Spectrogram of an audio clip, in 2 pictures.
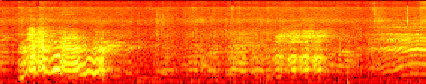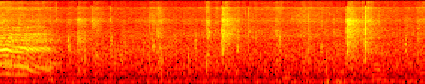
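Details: Goat giving a series of bleats: a loud wavering opening bleat, a softer nasal one, then a longer arching tremulous bleat, followed by quiet with faint clicks and knocks.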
